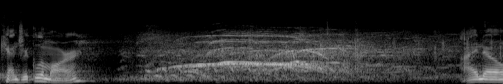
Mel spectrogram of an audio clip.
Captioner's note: audience cheers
